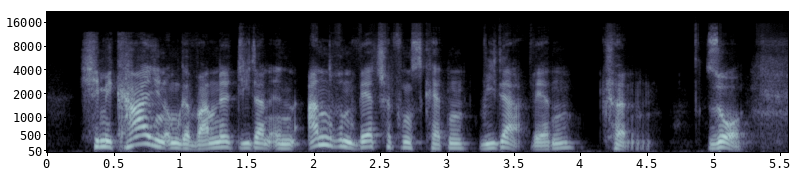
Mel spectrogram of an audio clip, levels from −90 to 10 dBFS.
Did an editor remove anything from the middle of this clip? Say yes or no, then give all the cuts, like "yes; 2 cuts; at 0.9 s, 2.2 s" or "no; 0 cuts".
yes; 1 cut; at 3.6 s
